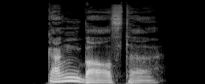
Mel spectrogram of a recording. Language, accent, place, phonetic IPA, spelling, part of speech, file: German, Germany, Berlin, [ˈɡaŋbaːɐ̯stɐ], gangbarster, adjective, De-gangbarster.ogg
- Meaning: inflection of gangbar: 1. strong/mixed nominative masculine singular superlative degree 2. strong genitive/dative feminine singular superlative degree 3. strong genitive plural superlative degree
